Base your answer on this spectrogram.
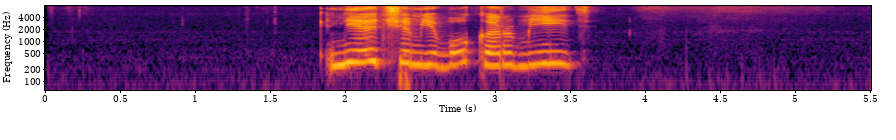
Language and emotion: Russian, sad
